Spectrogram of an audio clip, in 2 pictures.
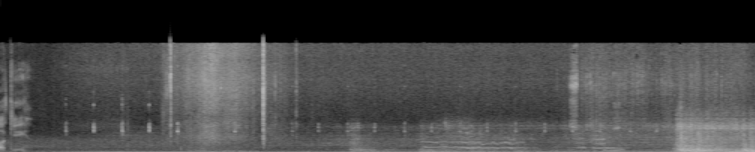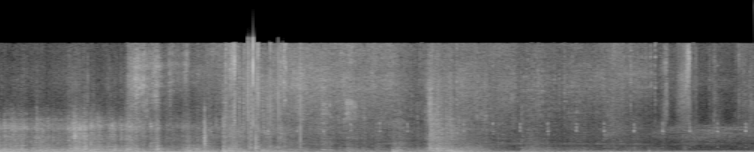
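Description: Wind roars loudly against a moving car.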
